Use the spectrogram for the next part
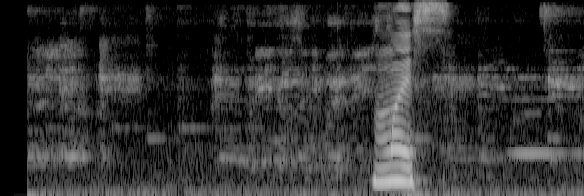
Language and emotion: Russian, neutral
